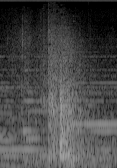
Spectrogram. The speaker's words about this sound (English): Bridget hears the sound of the door closing.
